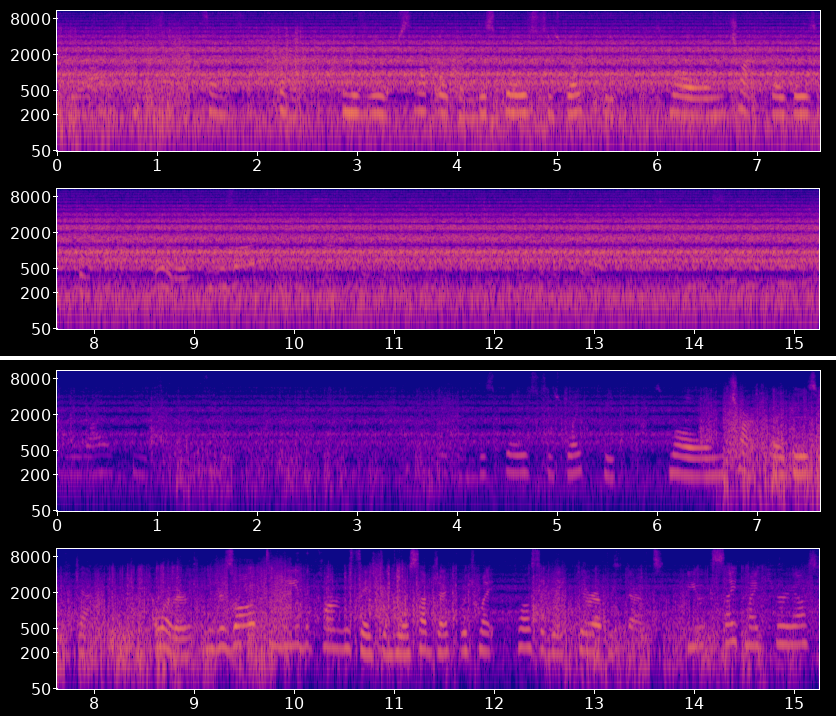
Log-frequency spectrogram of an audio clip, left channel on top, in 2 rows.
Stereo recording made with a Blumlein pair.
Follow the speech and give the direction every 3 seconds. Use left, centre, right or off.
left, left, centre, right, right.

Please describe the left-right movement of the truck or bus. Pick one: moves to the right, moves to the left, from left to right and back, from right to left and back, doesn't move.
doesn't move.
